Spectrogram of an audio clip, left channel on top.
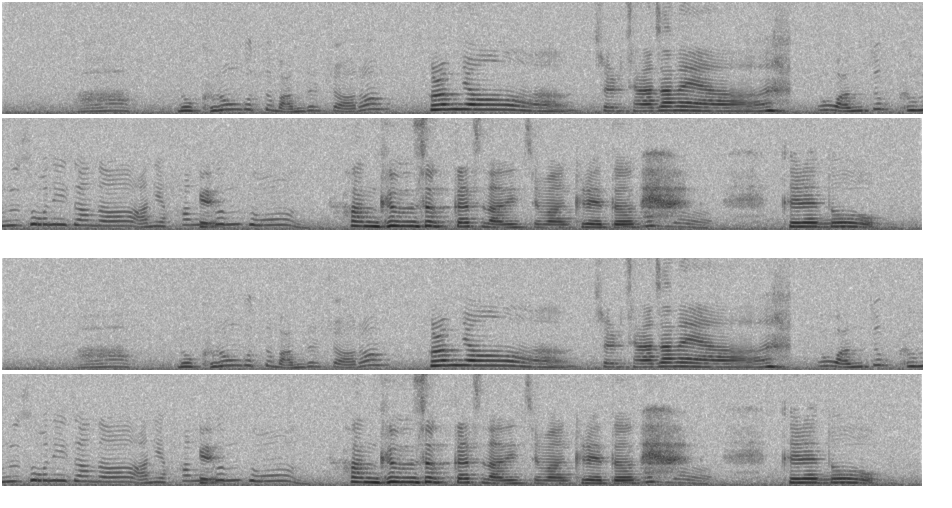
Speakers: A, on the left (about 55°); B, on the right (about 40°).
A: 아, 너 그런 것도 만들 줄 알아?
B: 그럼요. 저를 잘하잖아요.
A: 너 완전 금손이잖아. 아니, 한금손.
B: <laughs> 황금손까진 아니지만
A: 대-
B: 그래도
A: 대박이야.
B: 그래도
A: 와.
